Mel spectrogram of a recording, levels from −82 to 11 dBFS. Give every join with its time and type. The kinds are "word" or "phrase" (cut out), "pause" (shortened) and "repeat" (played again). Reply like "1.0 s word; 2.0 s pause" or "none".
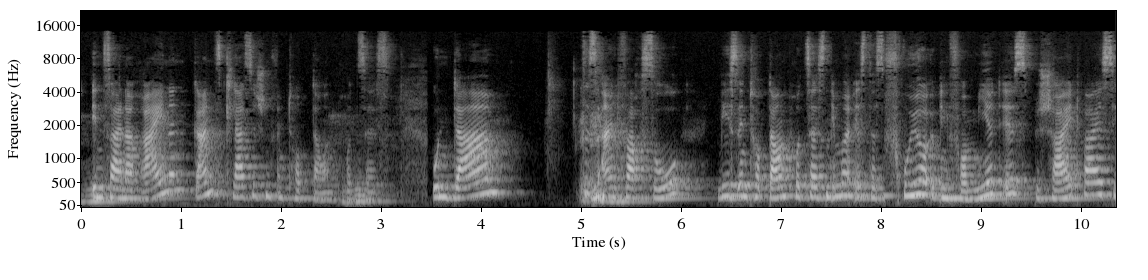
2.0 s word; 3.5 s pause; 5.0 s word; 7.5 s word; 8.0 s word; 8.6 s word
